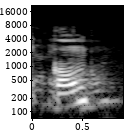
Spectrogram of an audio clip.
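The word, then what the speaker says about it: comb: इसी तरह से कोम, ठीक है, कंघा, तो ये सब में आप देखेंगे तो B साइलेंट हो जा रहा है।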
